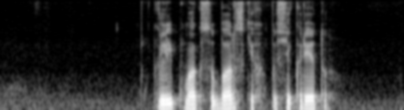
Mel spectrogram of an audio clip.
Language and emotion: Russian, neutral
